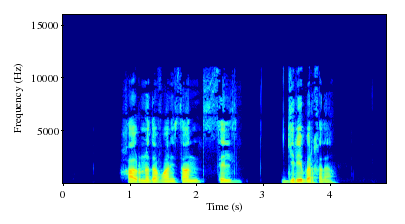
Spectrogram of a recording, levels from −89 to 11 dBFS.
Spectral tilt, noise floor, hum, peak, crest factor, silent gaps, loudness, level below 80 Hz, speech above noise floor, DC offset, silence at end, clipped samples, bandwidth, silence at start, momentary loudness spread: -5.5 dB/octave; -84 dBFS; none; -4 dBFS; 22 dB; none; -25 LUFS; -68 dBFS; 60 dB; under 0.1%; 0.8 s; under 0.1%; 11.5 kHz; 0.9 s; 13 LU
